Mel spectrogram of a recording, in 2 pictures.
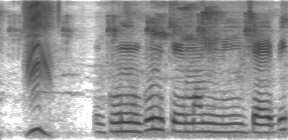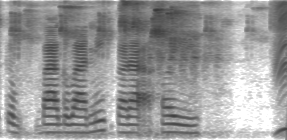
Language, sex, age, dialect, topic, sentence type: Magahi, female, 36-40, Western, agriculture, statement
